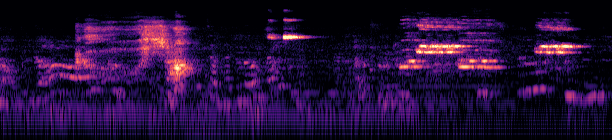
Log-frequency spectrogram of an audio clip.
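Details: Indoor pet African grey parrot chattering in speech-like syllables, then giving clear, steady whistled tones in two bursts, one sharp squeak between them, over a faint constant hum.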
